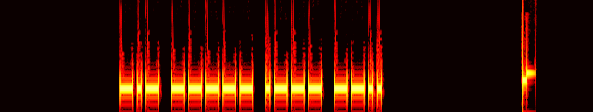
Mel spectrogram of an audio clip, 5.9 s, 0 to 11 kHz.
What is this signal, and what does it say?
Morse code, heard as a keyed tone, about 28 wpm, 700 Hz. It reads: K0JZ
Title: USA Call Signs - 4 Characters - 3x Character Spacing - 28wpm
